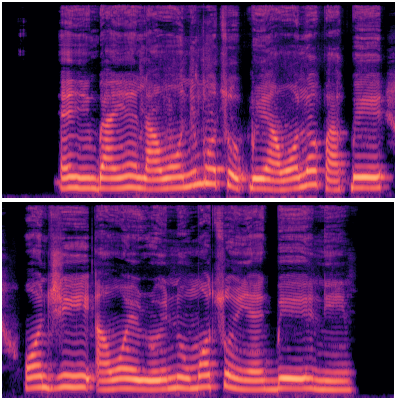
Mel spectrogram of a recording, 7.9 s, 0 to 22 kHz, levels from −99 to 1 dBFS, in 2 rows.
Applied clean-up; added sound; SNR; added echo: neural mask model Resemble Enhance denoiser.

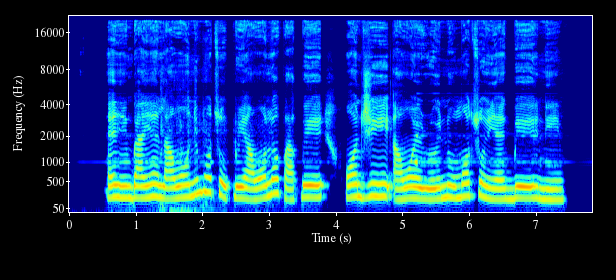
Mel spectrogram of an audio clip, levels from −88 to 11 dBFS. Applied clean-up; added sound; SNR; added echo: neural mask model DeepFilterNet 3.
